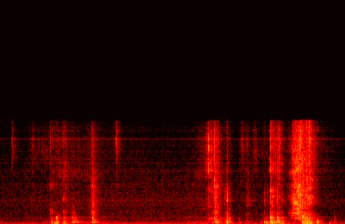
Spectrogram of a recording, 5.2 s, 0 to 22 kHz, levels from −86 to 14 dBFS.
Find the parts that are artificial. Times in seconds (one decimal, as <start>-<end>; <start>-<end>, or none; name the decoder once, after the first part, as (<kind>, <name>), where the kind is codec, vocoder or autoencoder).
0.0-5.2 (vocoder, WaveNeXt)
